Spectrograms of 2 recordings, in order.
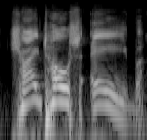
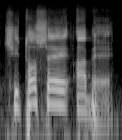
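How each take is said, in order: First: The name is said in an Americanized way. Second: The name is said in a non-Americanized way. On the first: The speaker calls it wrong. "mad Americans are going to pronounce that" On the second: The speaker calls it right. "That's my best guess"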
